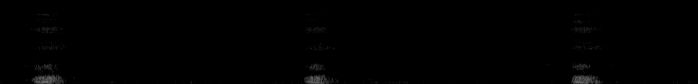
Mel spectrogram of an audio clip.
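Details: Mother snoring during sleep: soft, low, rattling snores on inhalation, about 22 a minute in a quiet room; ordinary snoring.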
